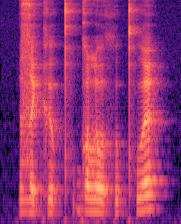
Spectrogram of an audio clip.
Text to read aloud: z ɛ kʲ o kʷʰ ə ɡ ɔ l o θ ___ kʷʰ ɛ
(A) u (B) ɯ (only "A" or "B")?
A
